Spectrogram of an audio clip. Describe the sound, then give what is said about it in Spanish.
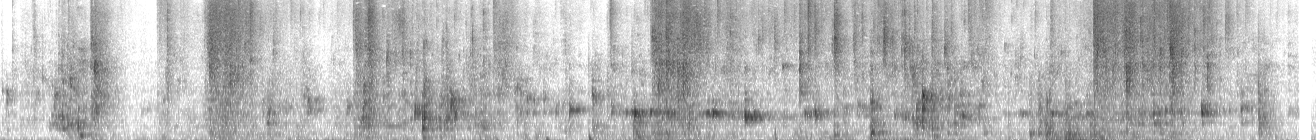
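Icy well water splashes and sloshes in irregular bursts as two girls bathe in silence, fairly loud, with brief lulls between surges; no voices are heard. “El agua del pozo era un agua risueña. Sin embargo, las niñas se bañaban en silencio.”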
